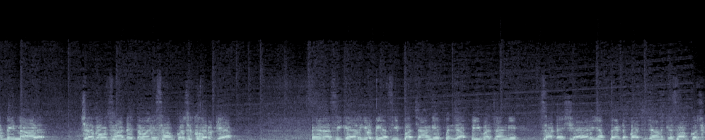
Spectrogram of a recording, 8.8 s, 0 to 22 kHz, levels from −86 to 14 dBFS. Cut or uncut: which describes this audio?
uncut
